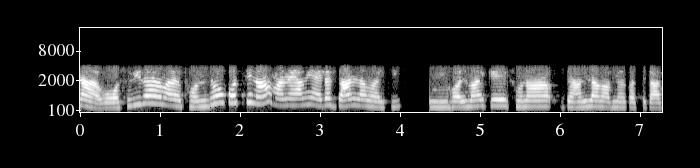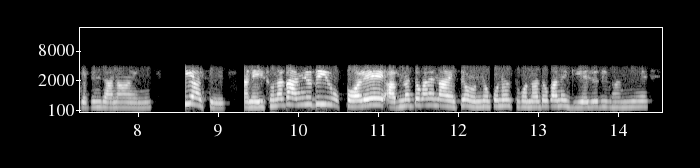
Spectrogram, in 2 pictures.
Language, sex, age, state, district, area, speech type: Bengali, female, 18-30, West Bengal, Darjeeling, urban, conversation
